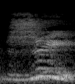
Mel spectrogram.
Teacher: Пишем и, а произносим мы. Ж звук всегда будет твердый.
